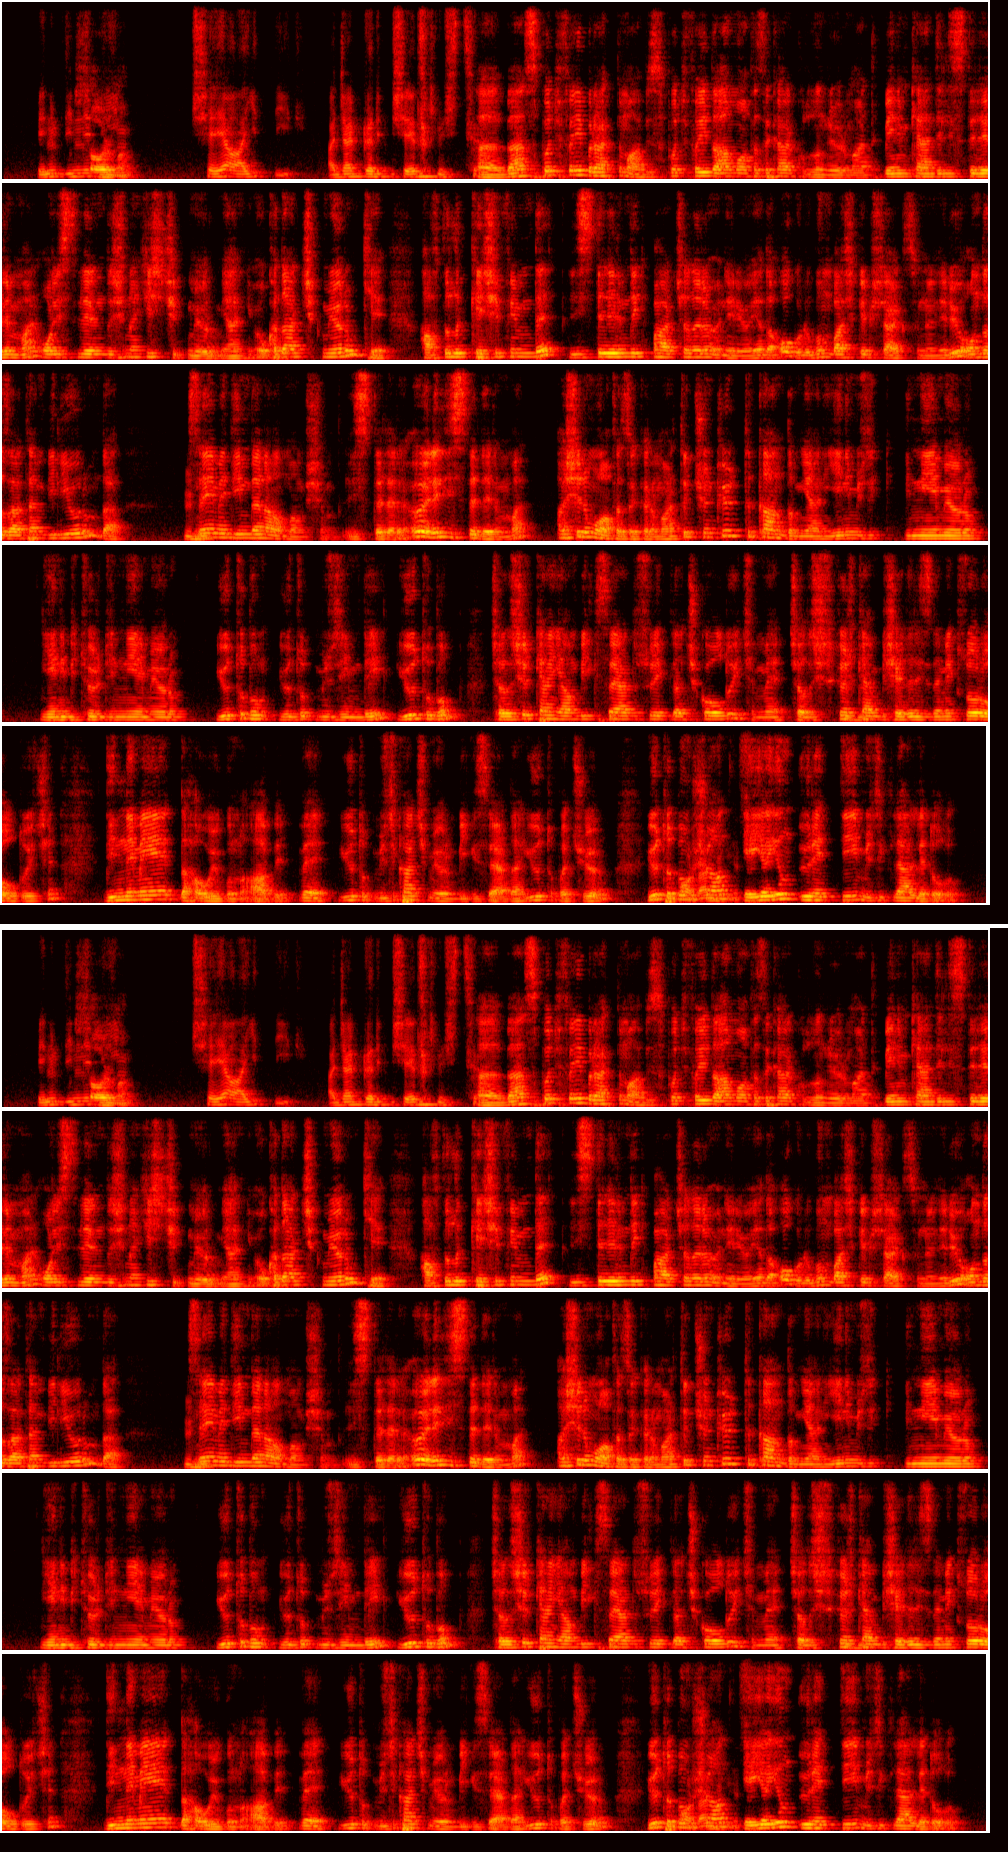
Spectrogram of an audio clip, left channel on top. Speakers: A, on the left; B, on the right.
A: benim dinlediğim
B: sorma.
A: şeye ait değil. Acayip garip bir şeye dönüştü.
B: Ee, ben Spotify'ı bıraktım abi. Spotify'ı daha muhafazakar kullanıyorum artık. Benim kendi listelerim var. O listelerin dışına
A: <laughs> Hı
B: hiç çıkmıyorum. Yani o kadar çıkmıyorum ki haftalık keşifimde listelerimdeki parçaları öneriyor ya da o grubun başka bir şarkısını öneriyor. Onu da zaten biliyorum da.
A: hı,
B: Sevmediğimden almamışım listelere. Öyle listelerim var. Aşırı muhafazakarım artık çünkü tıkandım yani yeni müzik dinleyemiyorum. Yeni bir tür dinleyemiyorum. YouTube'um, YouTube müziğim değil. YouTube'um çalışırken yan bilgisayarda sürekli açık olduğu için ve çalışırken
A: hı hı.
B: bir şeyler izlemek zor olduğu için dinlemeye daha uygun abi. Ve YouTube müzik açmıyorum bilgisayardan. YouTube açıyorum. YouTube'um
A: Oradan
B: şu an
A: dinlesin.
B: yayın ürettiği müziklerle dolu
